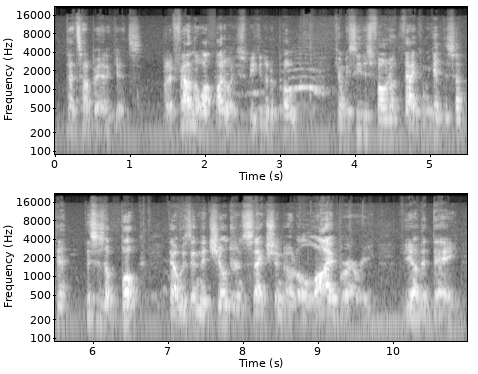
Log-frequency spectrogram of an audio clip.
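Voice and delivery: usual speaking voice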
